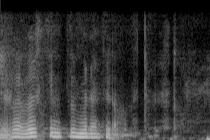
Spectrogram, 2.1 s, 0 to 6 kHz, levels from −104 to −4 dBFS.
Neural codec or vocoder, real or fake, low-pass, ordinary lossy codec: codec, 16 kHz in and 24 kHz out, 0.6 kbps, FireRedTTS-2 codec; fake; 5.4 kHz; none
